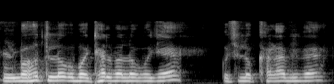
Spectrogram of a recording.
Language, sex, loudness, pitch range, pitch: Bhojpuri, male, -14 LUFS, 155-175 Hz, 165 Hz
